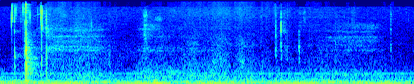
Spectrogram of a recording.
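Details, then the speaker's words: Gamo Urban air rifle trigger adjustment screw turned a full turn too far: light irregular metallic clicks as the sear tries to engage but won't hold. "and now you can see the seer wants to engage you can hear it clicking but it just won't hold"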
